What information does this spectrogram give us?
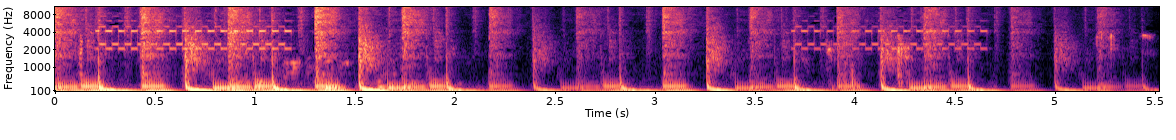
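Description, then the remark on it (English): A telephone rings during an outgoing call with a loud, repeating electronic tone pattern, each burst of bright melodic notes cycling steadily throughout, with no voices. “If you see a withheld number calling you, please answer it with oi oi!”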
